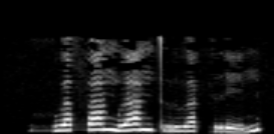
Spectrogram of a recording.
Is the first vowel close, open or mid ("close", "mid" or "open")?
close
